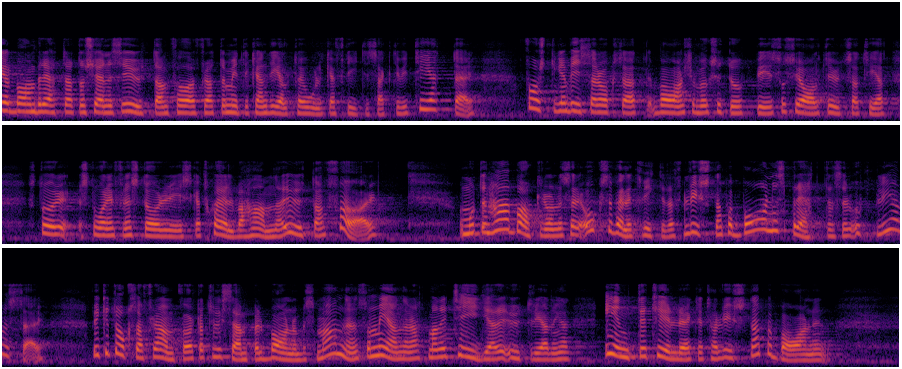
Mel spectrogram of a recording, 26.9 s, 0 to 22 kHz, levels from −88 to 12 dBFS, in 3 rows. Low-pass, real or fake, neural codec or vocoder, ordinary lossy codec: 7.2 kHz; real; none; none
